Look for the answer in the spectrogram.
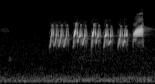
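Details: Golden-bellied gerygone lure song for provoking replies: six rapid high notes in a steady row, the last one louder and more ringing, over quiet background noise.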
